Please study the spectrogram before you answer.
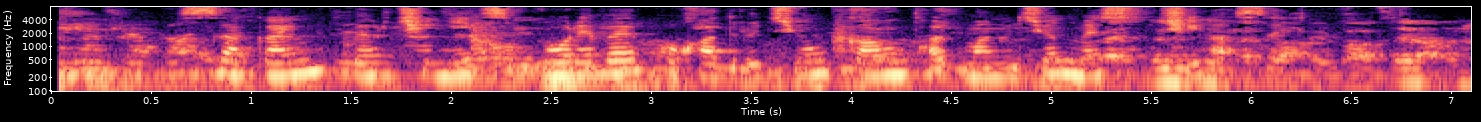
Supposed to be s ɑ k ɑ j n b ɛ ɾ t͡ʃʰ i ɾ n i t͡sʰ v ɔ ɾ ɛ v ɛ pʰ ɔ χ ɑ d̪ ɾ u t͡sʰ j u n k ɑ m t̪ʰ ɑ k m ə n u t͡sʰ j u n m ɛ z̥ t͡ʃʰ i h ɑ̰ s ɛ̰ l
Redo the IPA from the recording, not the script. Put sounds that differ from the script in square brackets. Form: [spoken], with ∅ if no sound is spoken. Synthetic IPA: s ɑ k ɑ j n [v] ɛ ɾ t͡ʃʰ i [∅] n i t͡sʰ v ɔ ɾ ɛ v ɛ pʰ ɔ χ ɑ d̪ ɾ u t͡sʰ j u n k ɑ m t̪ʰ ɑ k m [ɑ] n u t͡sʰ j u n m ɛ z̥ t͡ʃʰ i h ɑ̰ s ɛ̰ l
